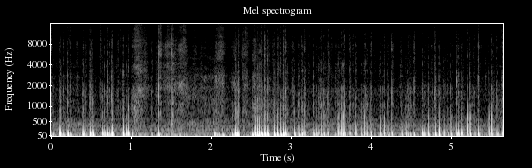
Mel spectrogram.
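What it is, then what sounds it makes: Painted canvas panel. A small, dark painted canvas panel, a thin flat board held in both hands close to the mic, is tapped fast with fingertips and nails. The result is a rapid, uneven flurry of dull, low thumps that die away almost instantly, with faint brighter clicks from the nails.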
